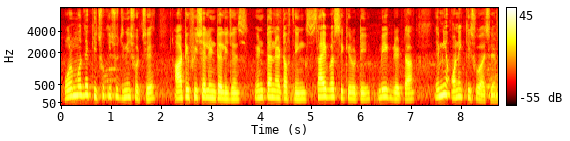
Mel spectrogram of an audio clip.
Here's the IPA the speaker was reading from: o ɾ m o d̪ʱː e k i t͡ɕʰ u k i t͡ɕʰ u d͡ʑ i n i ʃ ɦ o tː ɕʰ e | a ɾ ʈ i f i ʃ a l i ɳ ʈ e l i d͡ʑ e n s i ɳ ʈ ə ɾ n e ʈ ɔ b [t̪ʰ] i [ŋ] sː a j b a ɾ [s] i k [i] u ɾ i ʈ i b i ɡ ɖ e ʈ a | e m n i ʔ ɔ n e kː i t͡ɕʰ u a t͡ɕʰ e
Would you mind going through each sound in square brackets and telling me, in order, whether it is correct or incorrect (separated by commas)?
correct, correct, correct, incorrect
